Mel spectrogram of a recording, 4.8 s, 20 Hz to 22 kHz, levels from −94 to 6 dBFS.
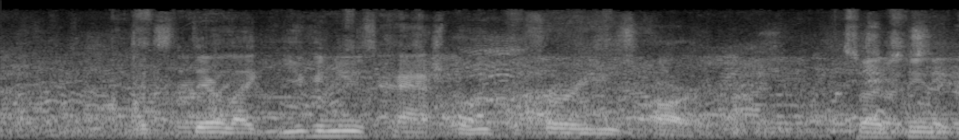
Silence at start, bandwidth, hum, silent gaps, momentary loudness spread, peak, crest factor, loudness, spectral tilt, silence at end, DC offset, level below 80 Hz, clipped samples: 0 s; 17 kHz; none; none; 7 LU; -12 dBFS; 16 dB; -28 LUFS; -4 dB/octave; 0 s; under 0.1%; -64 dBFS; under 0.1%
